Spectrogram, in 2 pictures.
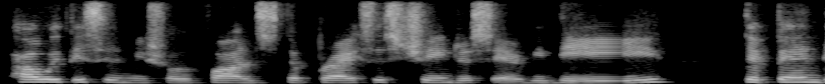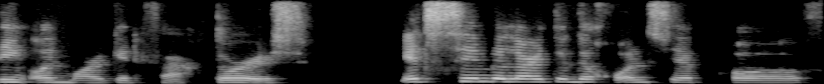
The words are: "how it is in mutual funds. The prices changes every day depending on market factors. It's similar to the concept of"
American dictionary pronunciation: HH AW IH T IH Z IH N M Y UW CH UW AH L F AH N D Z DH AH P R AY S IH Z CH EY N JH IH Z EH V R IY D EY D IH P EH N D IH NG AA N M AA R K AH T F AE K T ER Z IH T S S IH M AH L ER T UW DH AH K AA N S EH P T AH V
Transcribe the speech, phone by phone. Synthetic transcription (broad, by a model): HH AW IH T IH S IH N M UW SH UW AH L F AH N D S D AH P R AY S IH S CH EY N JH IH S EH V R IY D EY D IH P EH N D IH NG AA N M AA R K AH T F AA K T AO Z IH T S S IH M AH L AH T UW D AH K AA N S EH P T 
